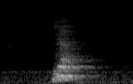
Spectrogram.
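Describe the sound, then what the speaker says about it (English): A single short dog bark, fairly close, breaks an otherwise quiet room. "That's my dog. Now he might start barking."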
